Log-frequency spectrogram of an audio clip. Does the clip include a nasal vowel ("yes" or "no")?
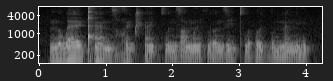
yes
